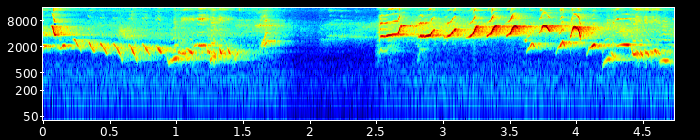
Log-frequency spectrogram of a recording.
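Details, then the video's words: Kalimantan white-rumped shama in captivity singing rapid descending trilled phrases, pausing briefly, then a higher run of quick repeated whistled notes sliding downward. "MURAI BATU BORNEO GACOR FULL ISIAN || AMAZING BIRD CHIRPING MURAI BATU"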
